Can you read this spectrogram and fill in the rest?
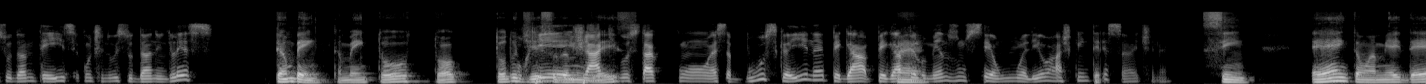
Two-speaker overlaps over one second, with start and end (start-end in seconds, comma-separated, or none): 5.1-6.4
